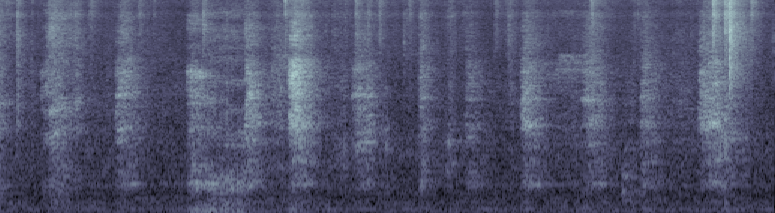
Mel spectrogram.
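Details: Pit Bull being trained with a tyre, giving irregular bursts of huffing, snorting breaths and pants, with a few sharper high clicks between the puffs.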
